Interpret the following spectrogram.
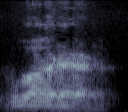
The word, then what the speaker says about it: water: E aqui é o water, ok? É um pouquinho diferente. Para falar água em inglês britânico é um pouquinho diferente. Water. Letra R não é pronunciada.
